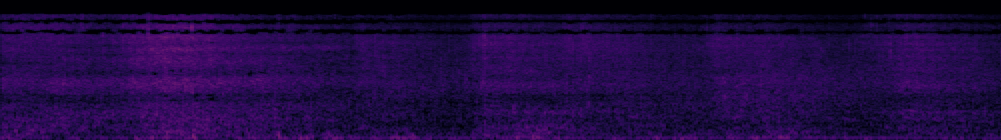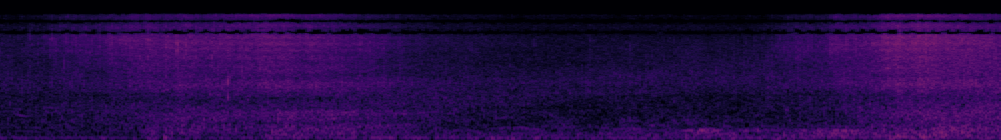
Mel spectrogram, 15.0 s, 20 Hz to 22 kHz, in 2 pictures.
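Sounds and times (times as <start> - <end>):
waves on a pebble beach: 0.0 - 15.0
wind rumbling on microphone: 0.0 - 15.0.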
